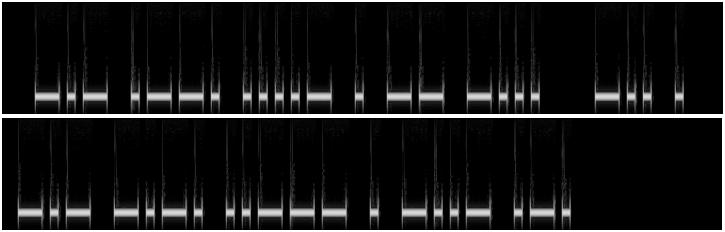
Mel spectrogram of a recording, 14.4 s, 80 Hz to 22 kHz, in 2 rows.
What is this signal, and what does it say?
Morse code, heard as a keyed tone, about 15 wpm, 700 Hz. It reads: KP4EMB DE KC2EXR
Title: USA Callsign DE Callsign 15wpm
